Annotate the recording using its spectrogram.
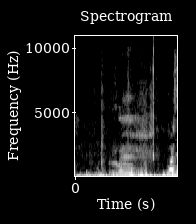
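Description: Men's voices talking indistinctly, clearer near the end, over a steady low rumble.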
